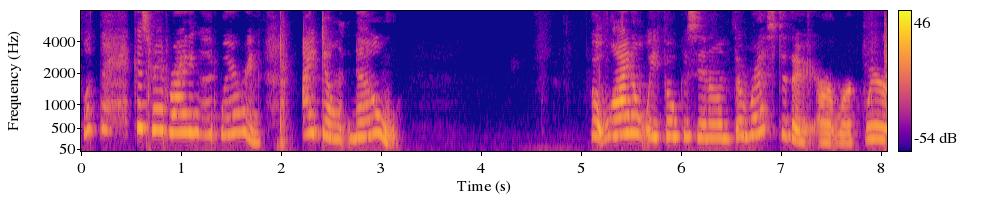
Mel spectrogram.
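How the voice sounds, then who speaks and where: A woman's voice: fairly high pitch, a little mellow. A woman hosting a review, retelling and critiquing a story in an emphatic, conversational way with rhetorical questions. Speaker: comic book reviewer and host.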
